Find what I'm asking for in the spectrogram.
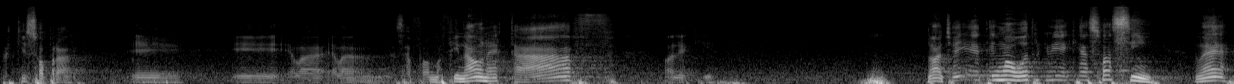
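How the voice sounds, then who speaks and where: A man teaching a lesson slowly and patiently, repeating sounds and checking in with "ok?". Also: medium pitch, lively intonation, darkish tone. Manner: slow, patient, repeats letter sounds, frequent "ok?". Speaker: Hebrew teacher. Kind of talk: online lesson at a whiteboard. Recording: long reverb and faint noise.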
